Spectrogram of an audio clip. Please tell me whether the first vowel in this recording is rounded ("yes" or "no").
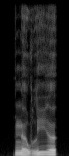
no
